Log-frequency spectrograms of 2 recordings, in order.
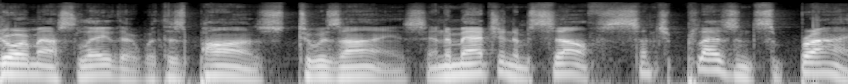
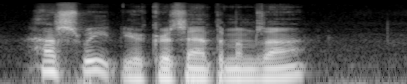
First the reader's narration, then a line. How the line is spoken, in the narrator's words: murmured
